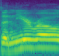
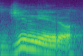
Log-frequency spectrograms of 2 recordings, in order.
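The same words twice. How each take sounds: First: The word begins with a plain D sound. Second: The word begins with a J-like sound. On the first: "like like cash in Spanish" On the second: "In Portuguese, a lot of the D is pronounced as a J"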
